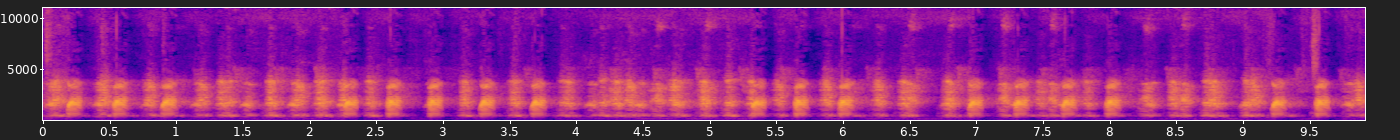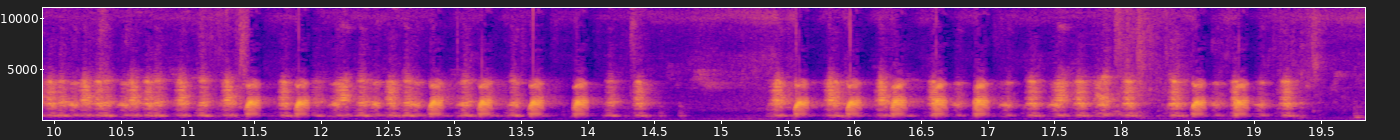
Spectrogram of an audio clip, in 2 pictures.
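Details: Frogs calling on the morning of 9 May 2022, after the first rain of the year: a dense, steady chorus of rapid, nasal pulsed croaks, about three per second, with a brief pause near the end.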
